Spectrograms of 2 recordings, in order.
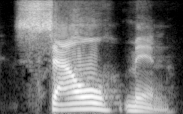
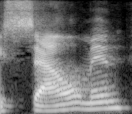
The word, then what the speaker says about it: Salman: front of me and people who mispronounce Salman Salman right that's what you want me to say here Salman that we're going for he doesn't like when people say salmon so um yeah he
